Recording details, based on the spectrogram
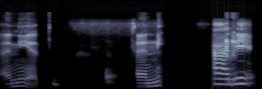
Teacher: Ani Hamzah tertahan jangan ngalir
